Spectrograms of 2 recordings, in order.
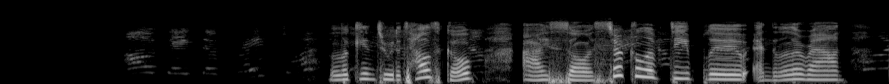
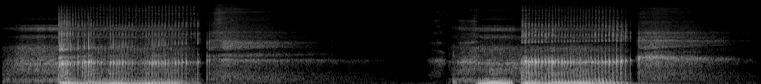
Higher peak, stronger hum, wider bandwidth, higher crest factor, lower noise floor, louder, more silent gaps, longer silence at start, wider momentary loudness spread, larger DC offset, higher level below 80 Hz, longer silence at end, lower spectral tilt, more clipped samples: about the same, -6 dBFS vs -8 dBFS; first, 60 Hz at -55 dBFS vs none; second, 9 kHz vs 17.5 kHz; about the same, 20 dB vs 22 dB; first, -78 dBFS vs -66 dBFS; first, -23 LUFS vs -28 LUFS; neither; first, 1.3 s vs 0.05 s; about the same, 19 LU vs 18 LU; neither; second, -52 dBFS vs -32 dBFS; second, 0 s vs 0.35 s; about the same, -4.5 dB/octave vs -4.5 dB/octave; neither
